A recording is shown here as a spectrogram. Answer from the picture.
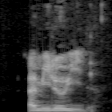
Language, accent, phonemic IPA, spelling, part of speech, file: French, France, /a.mi.lɔ.id/, amyloïde, adjective, LL-Q150 (fra)-amyloïde.wav
- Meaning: amyloid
